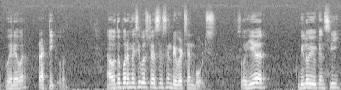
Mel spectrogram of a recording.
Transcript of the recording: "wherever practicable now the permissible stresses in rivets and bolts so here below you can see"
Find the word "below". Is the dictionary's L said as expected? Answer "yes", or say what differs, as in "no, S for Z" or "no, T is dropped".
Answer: yes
